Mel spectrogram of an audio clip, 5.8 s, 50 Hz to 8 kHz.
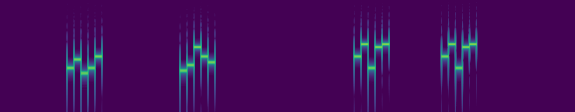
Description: Five-tone selective call (ZVEI), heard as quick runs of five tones, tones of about 70 ms. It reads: 36137 24075 77300 77300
